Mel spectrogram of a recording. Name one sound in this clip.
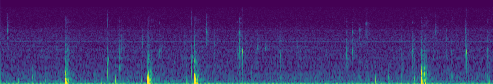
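A pickaxe strikes stone blocks in a computer game.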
